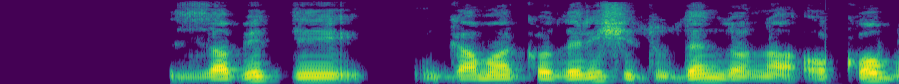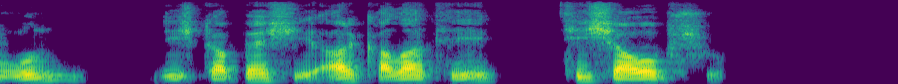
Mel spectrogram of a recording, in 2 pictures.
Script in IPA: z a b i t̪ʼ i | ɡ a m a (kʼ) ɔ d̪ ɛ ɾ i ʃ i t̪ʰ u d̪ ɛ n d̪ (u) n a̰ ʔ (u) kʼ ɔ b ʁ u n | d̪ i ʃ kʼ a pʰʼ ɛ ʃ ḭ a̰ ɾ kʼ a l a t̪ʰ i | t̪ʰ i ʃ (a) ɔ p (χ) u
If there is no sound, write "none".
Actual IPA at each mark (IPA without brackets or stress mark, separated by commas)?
kʼ, ɔ, ɔ, a, ʃ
